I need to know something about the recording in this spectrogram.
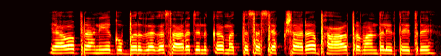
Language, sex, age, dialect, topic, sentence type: Kannada, female, 41-45, Dharwad Kannada, agriculture, question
